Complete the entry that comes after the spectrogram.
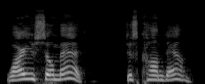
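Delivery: lightly mocking, high-pitched soothing voice; needling calm-down. Someone telling a boiling-mad person to calm down, needling. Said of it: "when you're boiling mad and someone says".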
